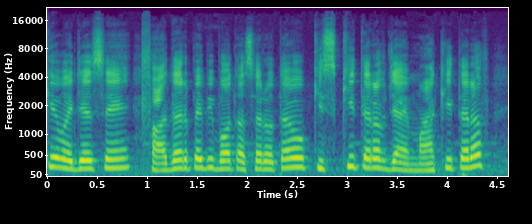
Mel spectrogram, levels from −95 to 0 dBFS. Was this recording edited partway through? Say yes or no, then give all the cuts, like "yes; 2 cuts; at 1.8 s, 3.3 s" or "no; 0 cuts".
yes; 2 cuts; at 1.0 s, 2.6 s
